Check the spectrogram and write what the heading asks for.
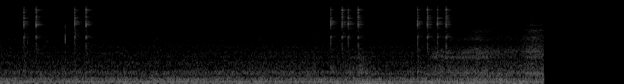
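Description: Computer keyboard keystrokes in a few short, faint bursts of clicks over a steady low hum. The sound cuts off suddenly near the end.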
